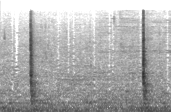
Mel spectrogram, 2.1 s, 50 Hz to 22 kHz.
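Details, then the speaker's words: Aquablock water system in chlorination mode: sharp single clicks about every 1.5 seconds over a low hum, the pump inside the Dosatron doser engaging; normal operation. "you'll hear the clicking sound of the dosatron that's actually the pump inside the dosatron engaging"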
